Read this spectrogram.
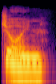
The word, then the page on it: join: British English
